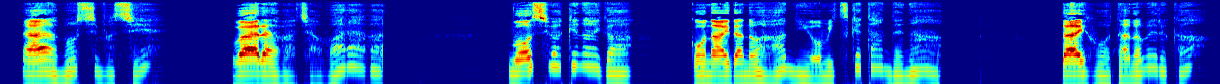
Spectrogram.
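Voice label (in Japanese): ボイスサンプル, 女, 19歳, 和風; 「ああもしもし、妾じゃ妾。申し訳ないがこないだの犯人を見つけたんでな。逮捕を頼めるか？」; 隠密国家警察安全保安部隊警部補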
